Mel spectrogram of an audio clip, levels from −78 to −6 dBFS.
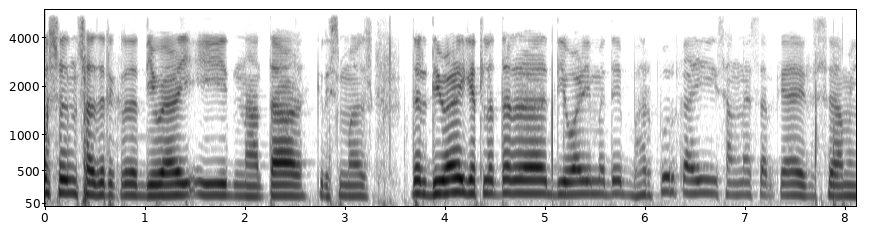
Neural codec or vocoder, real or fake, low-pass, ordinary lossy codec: none; real; 5.4 kHz; none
